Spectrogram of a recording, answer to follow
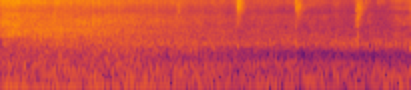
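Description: Heavy lorry passing close by and pulling away, its low engine rumble and tyre noise easing off over the seconds, with other road traffic behind. A few faint clicks come in the second half.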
